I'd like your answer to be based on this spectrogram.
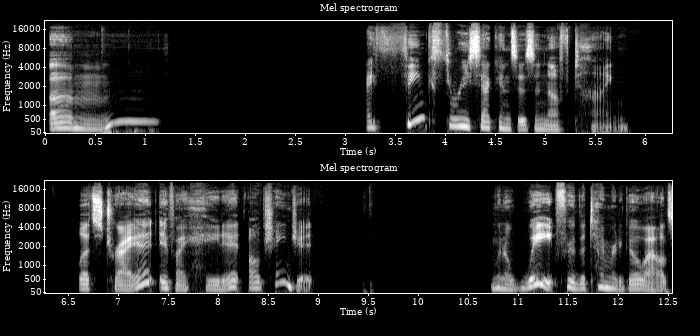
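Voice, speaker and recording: A woman hosting a software tutorial, thinking aloud in an informal, playful, self-deprecating way into a close mic. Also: sits low, sing-song, slow, long pauses, no echo. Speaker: tutorial host.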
